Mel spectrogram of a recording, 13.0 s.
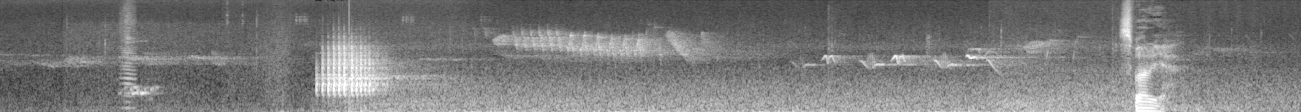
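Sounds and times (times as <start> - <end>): thin bird calls and chirps: 0.0 - 11.4
outdoor background noise: 0.0 - 13.0
loud buzzy bird call: 3.2 - 5.5.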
